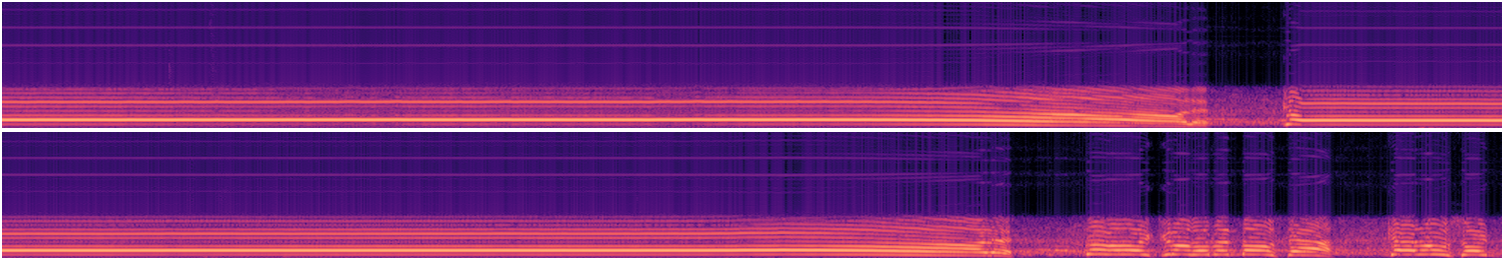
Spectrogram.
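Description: Argentine radio football commentator's long goal cry: "gol" held on one loud, steady high note for about eight seconds that sags and falls away, a quick breath, then a second held note of about the same length that also falls off. Fast commentary resumes near the end.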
